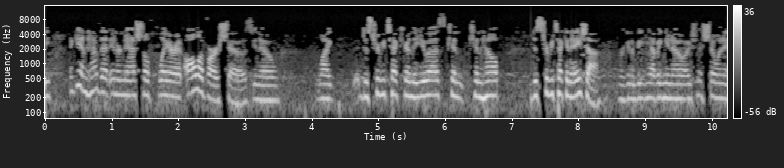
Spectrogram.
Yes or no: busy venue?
yes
